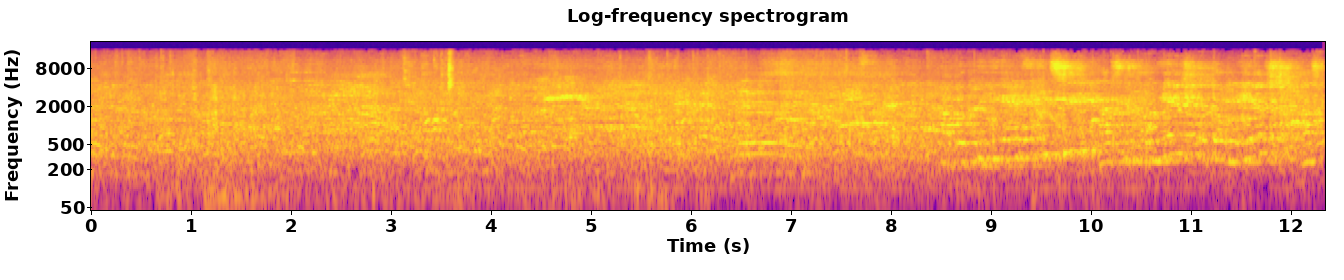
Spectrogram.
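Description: A crowd of men and women murmurs and talks quietly outdoors.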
